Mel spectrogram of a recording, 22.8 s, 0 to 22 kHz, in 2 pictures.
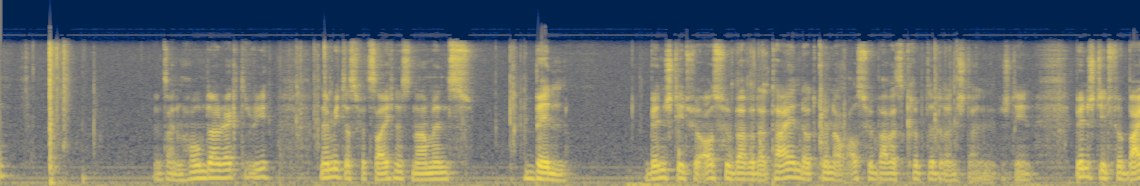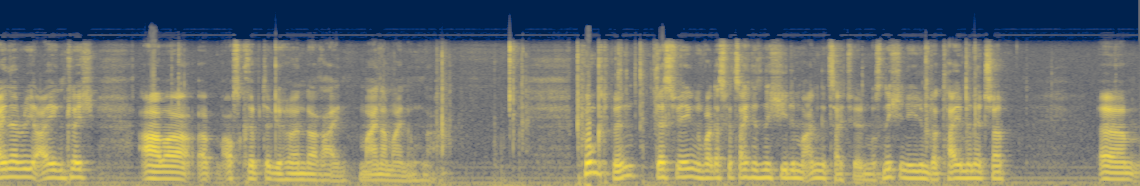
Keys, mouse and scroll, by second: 0.2 Return, 17.9 BackSpace.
